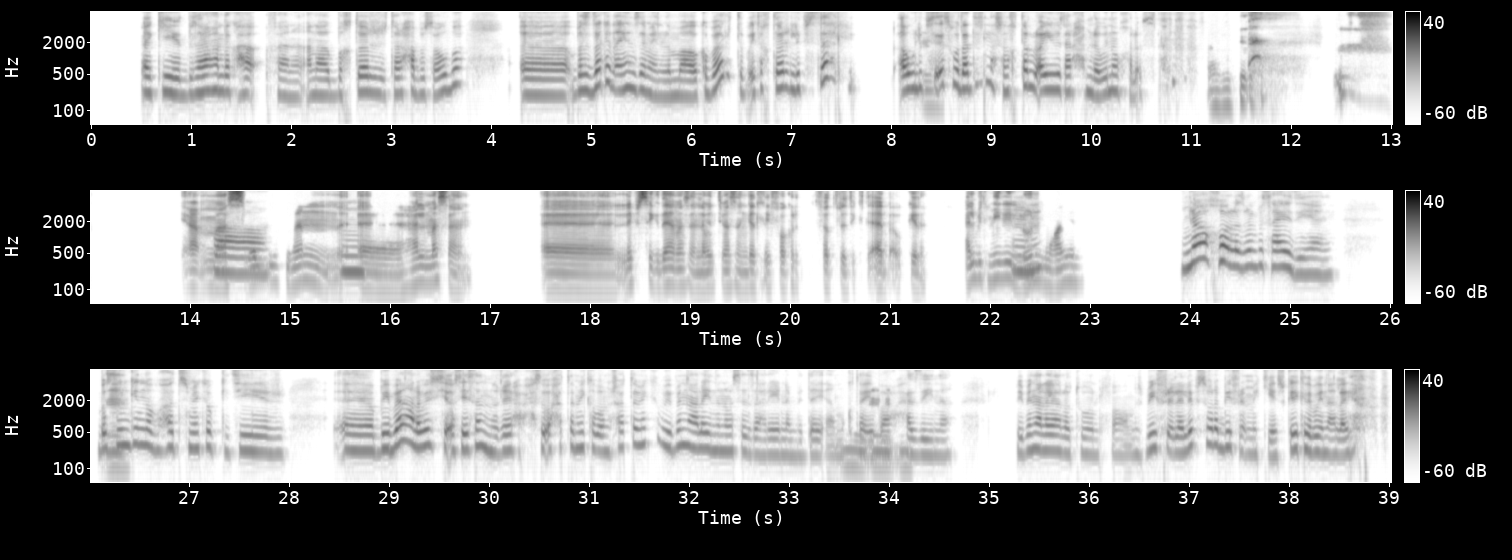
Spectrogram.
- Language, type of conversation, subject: Arabic, podcast, إزاي بتختار لبسك كل يوم؟
- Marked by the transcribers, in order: chuckle; in English: "ميك أب"; in English: "ميك أب"; in English: "ميك أب"; laughing while speaking: "كده كده باين عليّا"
